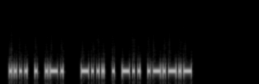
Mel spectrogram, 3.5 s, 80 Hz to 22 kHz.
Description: Morse code, heard as a keyed tone, about 36 wpm, 700 Hz. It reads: HER BED.
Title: Sentences from Top 1000 Words - Review Part 6 - 35wpm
